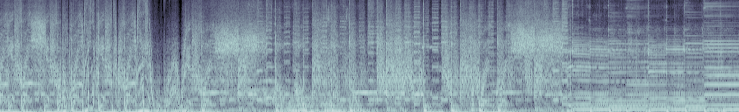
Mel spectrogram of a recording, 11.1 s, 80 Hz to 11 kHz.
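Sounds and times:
turntable scratching: 0:00.0 - 0:08.8
hip-hop beat with bass line: 0:00.0 - 0:11.0.

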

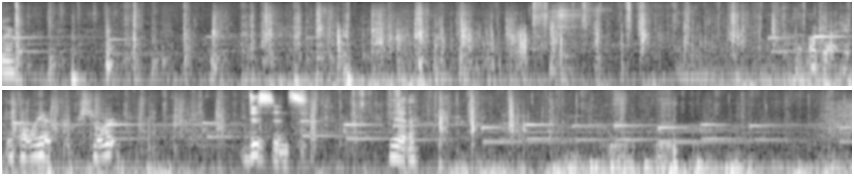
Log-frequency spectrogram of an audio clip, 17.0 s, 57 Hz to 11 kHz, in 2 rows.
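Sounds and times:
background music: 0:00.0 - 0:17.0
footsteps crunching in snow: 0:00.2 - 0:17.0.

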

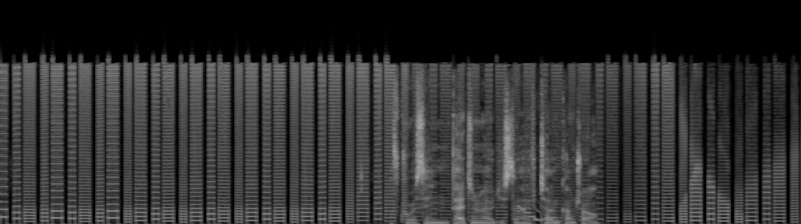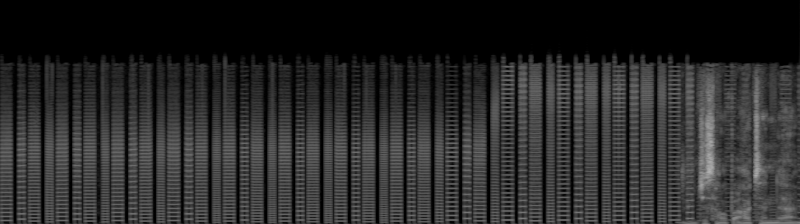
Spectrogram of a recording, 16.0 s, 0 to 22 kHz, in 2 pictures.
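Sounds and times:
synth looping buzzy notes: 0:00.0 - 0:16.0.

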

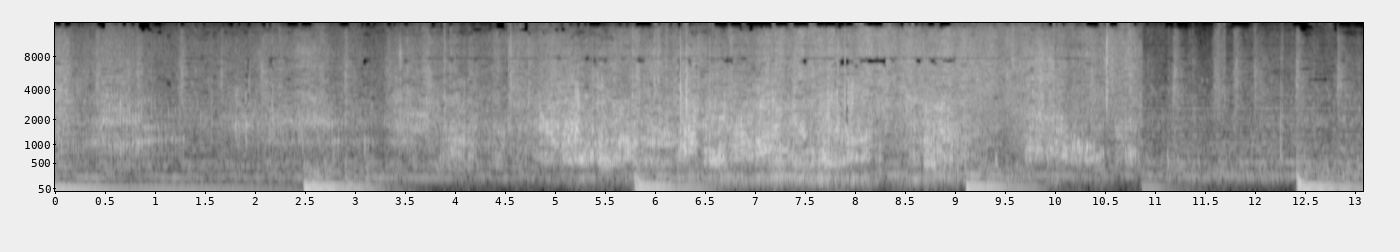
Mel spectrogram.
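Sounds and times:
lions growling: 0:00.0 - 0:11.4
background music: 0:00.0 - 0:13.0.

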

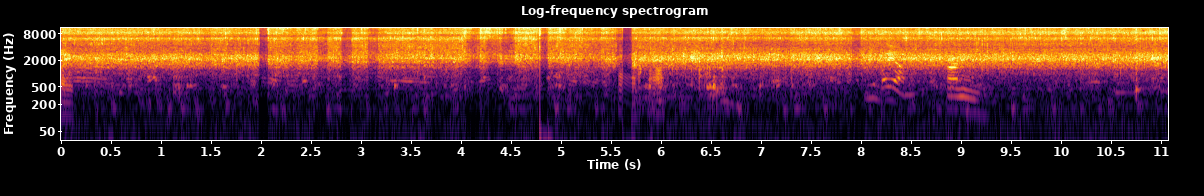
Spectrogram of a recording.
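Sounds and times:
food sizzling over wood fire: 0:00.0 - 0:11.0.

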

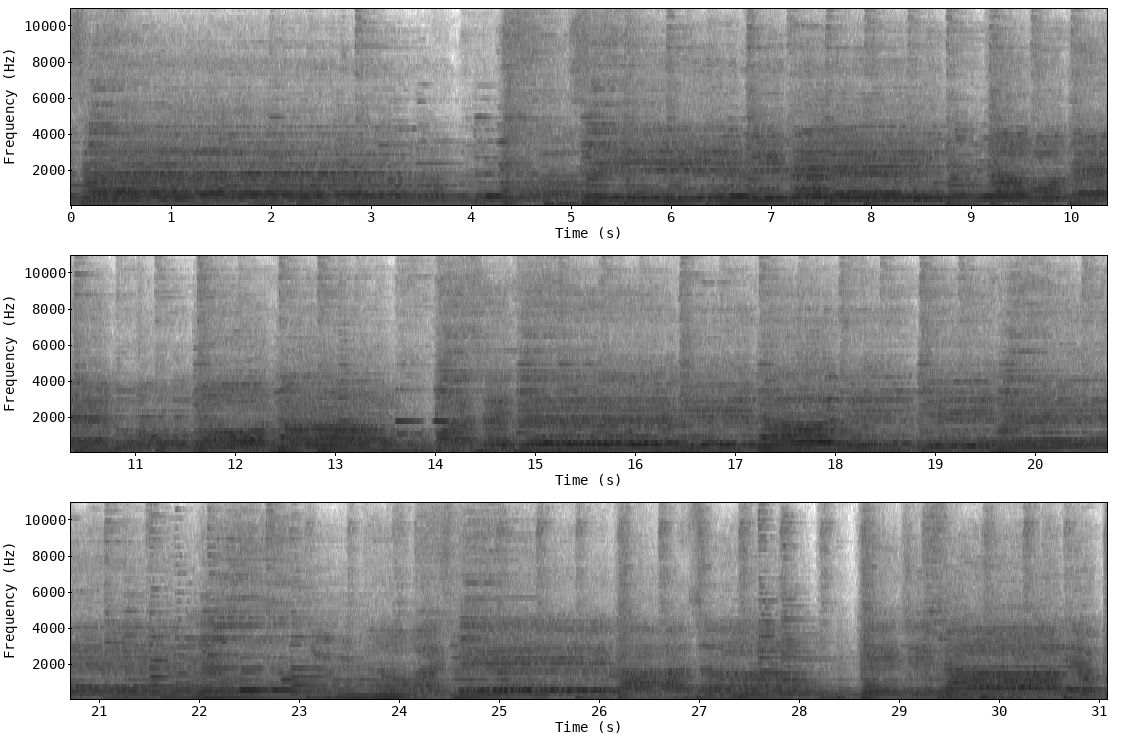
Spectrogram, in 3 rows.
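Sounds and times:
congregation singing a hymn: 0:00.0 - 0:31.0.

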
